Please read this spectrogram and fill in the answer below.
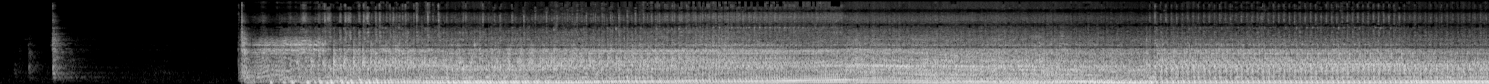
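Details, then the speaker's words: Old Detroit diesel on a rock crusher plant, first start in about 3.5–4 years after starter rebuild: silence, catches at once, revs high as if about to run away, then settles into a strong steady idle. "Woo. That was going to run away on me there. Fired right up. I thought it was going to run away for a second."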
